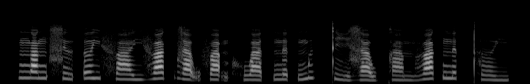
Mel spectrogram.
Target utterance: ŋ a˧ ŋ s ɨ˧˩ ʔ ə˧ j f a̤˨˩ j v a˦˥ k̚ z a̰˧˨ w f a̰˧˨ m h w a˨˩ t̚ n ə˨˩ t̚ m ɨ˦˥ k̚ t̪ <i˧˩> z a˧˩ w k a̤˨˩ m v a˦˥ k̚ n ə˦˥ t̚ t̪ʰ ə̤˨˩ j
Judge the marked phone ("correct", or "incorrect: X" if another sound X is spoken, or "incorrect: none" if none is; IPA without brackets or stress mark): correct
